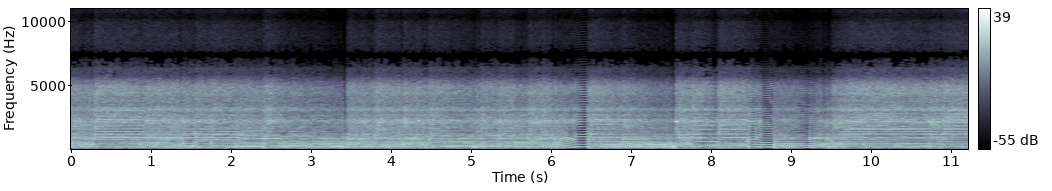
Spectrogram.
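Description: A distorted electric guitar playing a solo through a chorus effect, with a loud, continuous, heavily saturated tone, quick runs of notes and a couple of sliding pitch sweeps, with no voices.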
